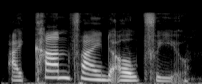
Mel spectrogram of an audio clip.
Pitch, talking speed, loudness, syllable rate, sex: 225 Hz, 180 wpm, -16 LUFS, 3.4 syllables/s, female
